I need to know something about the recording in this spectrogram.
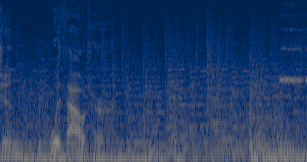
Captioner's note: whistle blows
